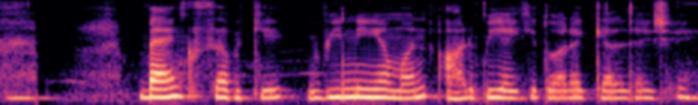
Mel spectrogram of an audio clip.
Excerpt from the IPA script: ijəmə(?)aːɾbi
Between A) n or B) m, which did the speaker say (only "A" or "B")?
A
